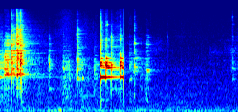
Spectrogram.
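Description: Two short metallic clinks about a second apart, each with a brief ring: metal sofa-leg hardware, long screws and an Allen key, knocking together as the legs are fitted to the sofa base.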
